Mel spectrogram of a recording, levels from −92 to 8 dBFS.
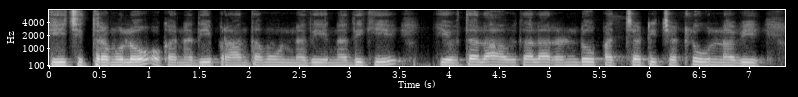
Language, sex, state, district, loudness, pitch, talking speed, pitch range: Telugu, male, Telangana, Hyderabad, -17 LUFS, 145 Hz, 105 wpm, 140-150 Hz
